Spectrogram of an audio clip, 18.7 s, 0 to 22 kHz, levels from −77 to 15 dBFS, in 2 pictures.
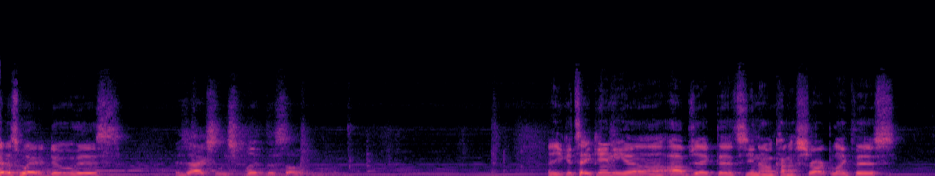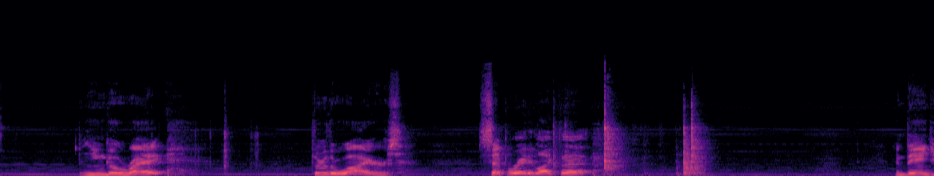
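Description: Around 1.59 to 1.62 s, and again in scattered short bursts from 3.98 to 4.06 s, the sound briefly turns into a noisy smear. These are lost LE Audio frames: the LC3 decoder filled about 30 ms, then 40 ms, by replaying the last spectrum with randomised signs. Light lossy compression is also present.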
